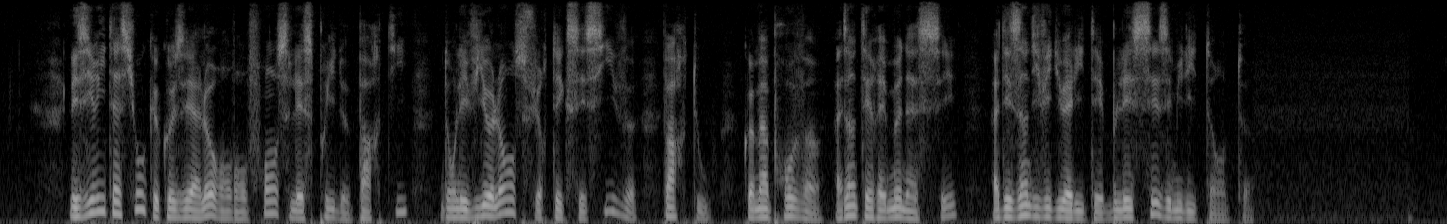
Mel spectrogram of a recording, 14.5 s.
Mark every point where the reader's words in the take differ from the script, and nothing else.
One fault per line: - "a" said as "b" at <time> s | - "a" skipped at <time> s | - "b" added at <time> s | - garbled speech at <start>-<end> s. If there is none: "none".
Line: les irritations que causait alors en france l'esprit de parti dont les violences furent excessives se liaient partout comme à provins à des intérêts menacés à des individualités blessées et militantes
- "en" added at 2.4 s
- "se liaient" skipped at 6.4 s
- "des" skipped at 8.5 s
